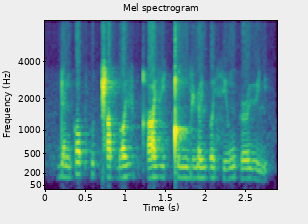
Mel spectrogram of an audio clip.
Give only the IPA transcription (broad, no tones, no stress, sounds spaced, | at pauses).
ɖ æ ŋ k ɔ p k u ǁ ɑ p ɡ ɔ vʲ ɵ p qʰ ɑ vʲ æ ǃ i ŋ dʲ u ɳ ɵ lʲ ʔ o sʲ o ŋ k ɹ y lʲ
